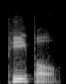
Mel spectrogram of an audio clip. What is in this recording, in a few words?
"peepul", American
